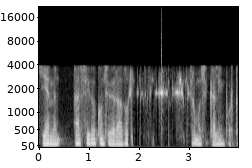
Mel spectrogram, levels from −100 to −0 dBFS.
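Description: From 1.78 to 3.07 s, right after "ha sido considerado", a codec payload misread replaces the speech with garbled, warbling noise. Octet-aligned AMR frames are being unpacked as bandwidth-efficient ones, so fields land in the wrong places. On a spectrogram, smeared, formantless energy replaces the harmonics, still capped near 4 kHz by the narrowband AMR path, and the waveform envelope stops tracking syllables.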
